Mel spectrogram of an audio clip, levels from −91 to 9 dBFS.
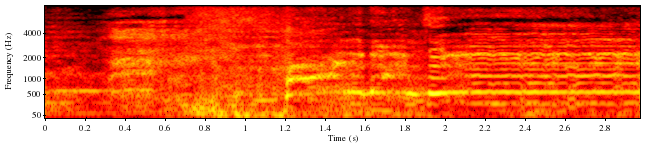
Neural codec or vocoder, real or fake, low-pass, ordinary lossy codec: codec, 16 kHz, 4 kbps, FreqCodec, smaller model; fake; none; none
